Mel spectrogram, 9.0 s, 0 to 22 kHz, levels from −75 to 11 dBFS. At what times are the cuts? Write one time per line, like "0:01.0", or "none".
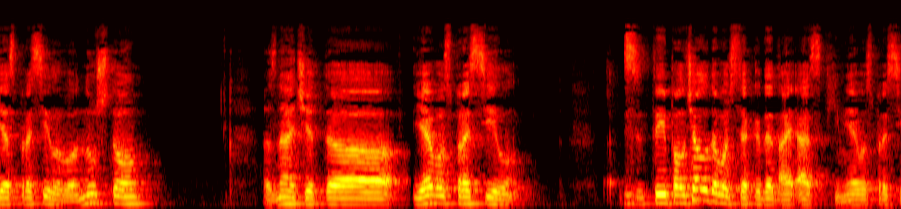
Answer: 0:04.1
0:06.2
0:07.8

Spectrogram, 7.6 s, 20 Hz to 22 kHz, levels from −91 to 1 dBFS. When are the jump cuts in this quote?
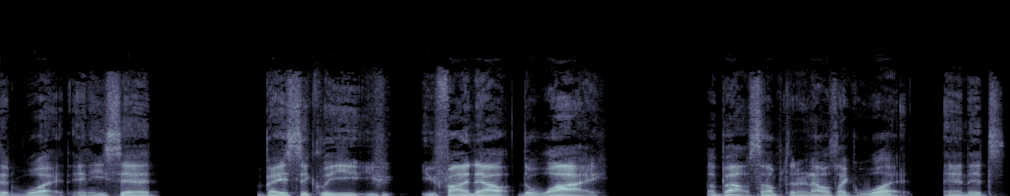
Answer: none

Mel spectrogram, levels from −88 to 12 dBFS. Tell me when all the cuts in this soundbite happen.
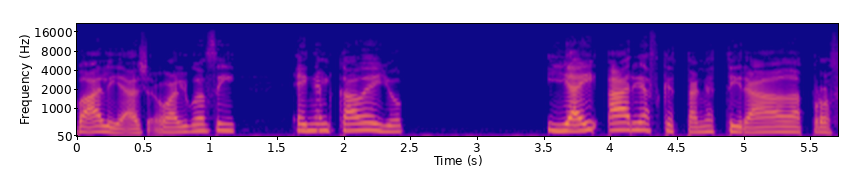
none

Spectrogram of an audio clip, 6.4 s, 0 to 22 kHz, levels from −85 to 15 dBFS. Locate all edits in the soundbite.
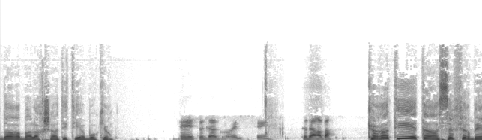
none

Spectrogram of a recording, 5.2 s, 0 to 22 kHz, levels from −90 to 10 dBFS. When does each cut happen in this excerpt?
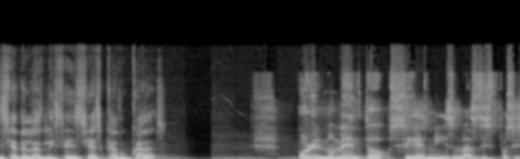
0:04.2

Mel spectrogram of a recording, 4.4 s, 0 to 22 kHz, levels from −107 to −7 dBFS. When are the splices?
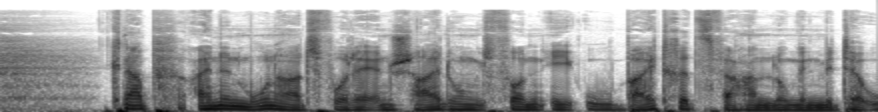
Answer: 0:02.4

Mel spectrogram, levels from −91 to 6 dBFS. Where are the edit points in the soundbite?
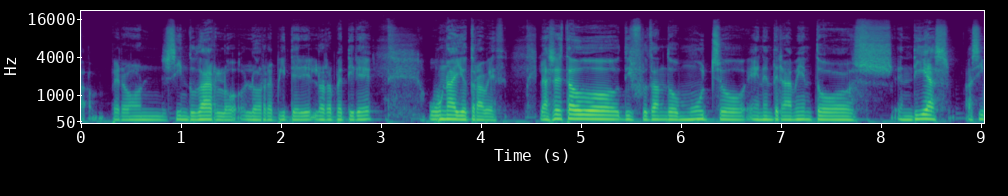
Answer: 0:04.5

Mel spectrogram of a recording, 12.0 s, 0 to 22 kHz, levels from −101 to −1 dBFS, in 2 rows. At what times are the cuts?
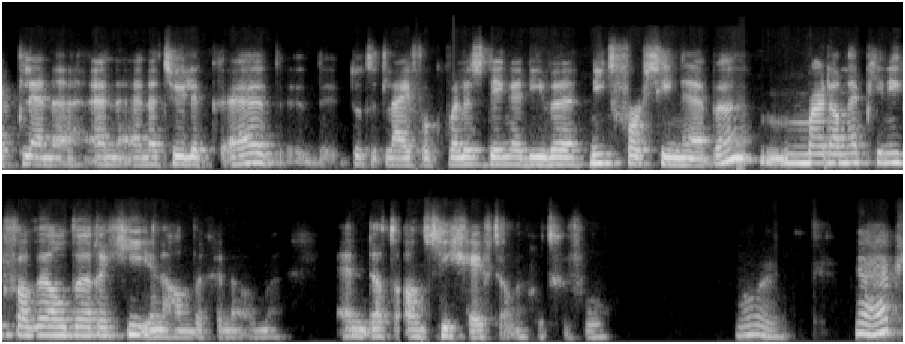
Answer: none

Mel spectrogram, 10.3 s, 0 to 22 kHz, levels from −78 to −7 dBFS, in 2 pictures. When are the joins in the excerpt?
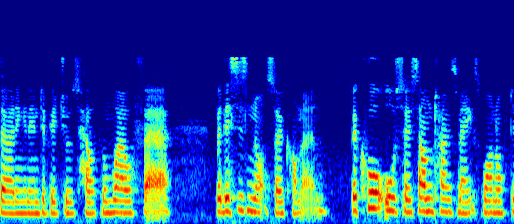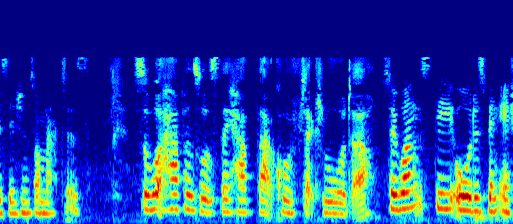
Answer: none

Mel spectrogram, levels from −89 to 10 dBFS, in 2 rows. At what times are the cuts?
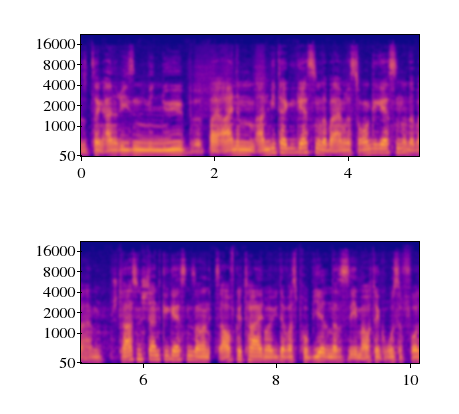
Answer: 0:07.0
0:07.8

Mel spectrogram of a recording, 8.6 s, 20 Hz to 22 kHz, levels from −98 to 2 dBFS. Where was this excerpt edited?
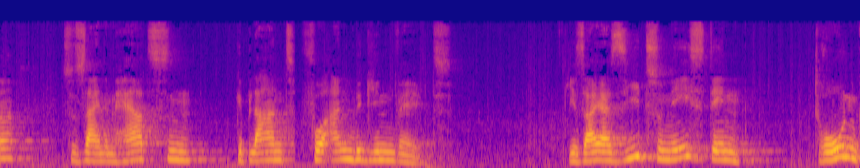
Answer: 0:02.9
0:04.0

